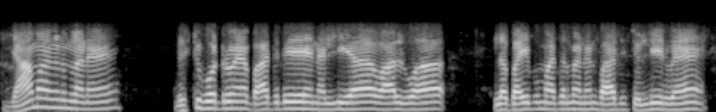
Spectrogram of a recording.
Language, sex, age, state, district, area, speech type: Tamil, male, 30-45, Tamil Nadu, Thoothukudi, rural, conversation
